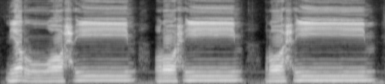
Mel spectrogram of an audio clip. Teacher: rnya lagi tebal karena di sini ro tafkhim yaitu ro yang berharakat tasydid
